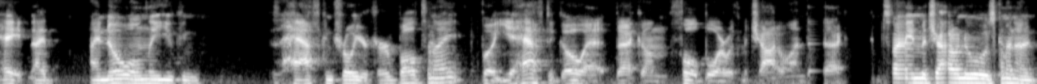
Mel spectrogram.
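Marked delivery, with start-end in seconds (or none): none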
